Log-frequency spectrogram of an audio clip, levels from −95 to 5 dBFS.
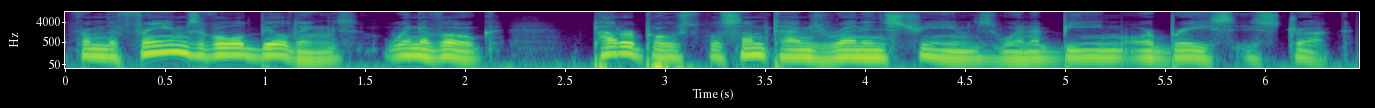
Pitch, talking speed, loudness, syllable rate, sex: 115 Hz, 215 wpm, -17 LUFS, 5.1 syllables/s, male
